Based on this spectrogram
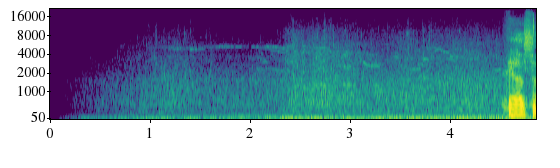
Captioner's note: birds chirping; waves crashing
